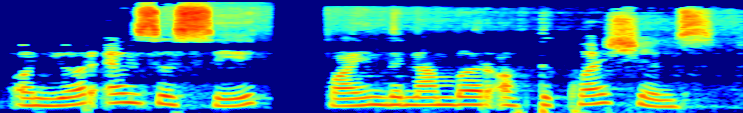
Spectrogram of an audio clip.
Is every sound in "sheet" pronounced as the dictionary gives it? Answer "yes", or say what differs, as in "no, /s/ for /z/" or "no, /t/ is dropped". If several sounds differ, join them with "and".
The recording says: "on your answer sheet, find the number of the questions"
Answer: no, /s/ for /ʃ/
